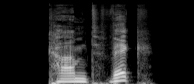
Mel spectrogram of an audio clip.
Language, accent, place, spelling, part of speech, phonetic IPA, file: German, Germany, Berlin, kamt weg, verb, [ˌkaːmt ˈvɛk], De-kamt weg.ogg
- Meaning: second-person plural preterite of wegkommen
